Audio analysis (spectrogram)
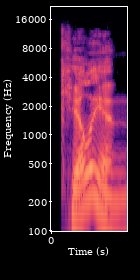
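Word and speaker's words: Cillian: Killian. Nice pronunciation.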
